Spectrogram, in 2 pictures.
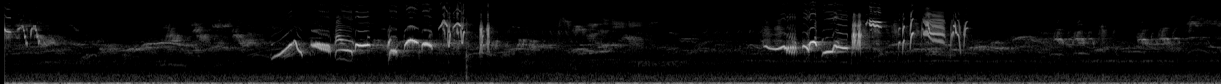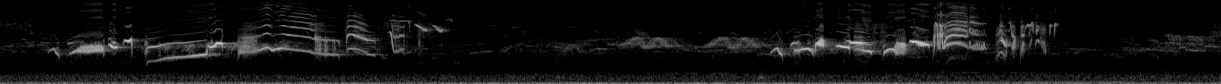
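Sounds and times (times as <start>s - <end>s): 
Eurasian blackbird singing: 0.0s - 24.4s.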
